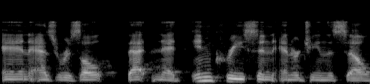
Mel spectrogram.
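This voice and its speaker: A man with a plain, everyday voice at medium pitch, speaking at a moderate pace. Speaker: company founder and inventor presenting a product. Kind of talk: product presentation lecture. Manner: many fillers (uh).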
